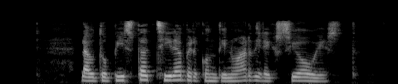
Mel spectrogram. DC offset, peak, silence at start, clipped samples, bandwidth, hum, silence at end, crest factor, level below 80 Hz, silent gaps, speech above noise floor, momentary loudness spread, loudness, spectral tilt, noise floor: under 0.1%; -8 dBFS; 0.8 s; under 0.1%; 8.2 kHz; none; 0.6 s; 22 dB; -66 dBFS; none; 34 dB; 8 LU; -27 LUFS; -3 dB/octave; -61 dBFS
